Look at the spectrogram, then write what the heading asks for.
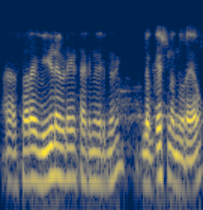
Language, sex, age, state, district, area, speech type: Malayalam, male, 18-30, Kerala, Idukki, rural, conversation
